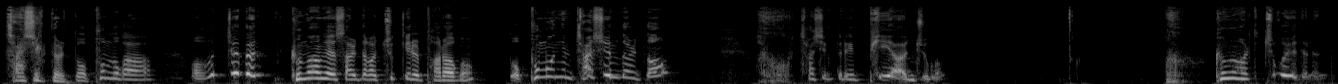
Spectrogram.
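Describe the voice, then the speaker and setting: This pastor's sermon is impassioned, dotted with frequent questioning "eh?" prompts to the congregation. He speaks at a normal pace in a high, very animated, gravelly voice.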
